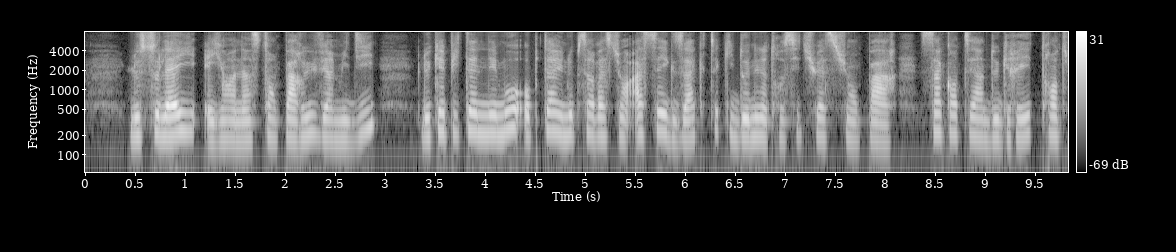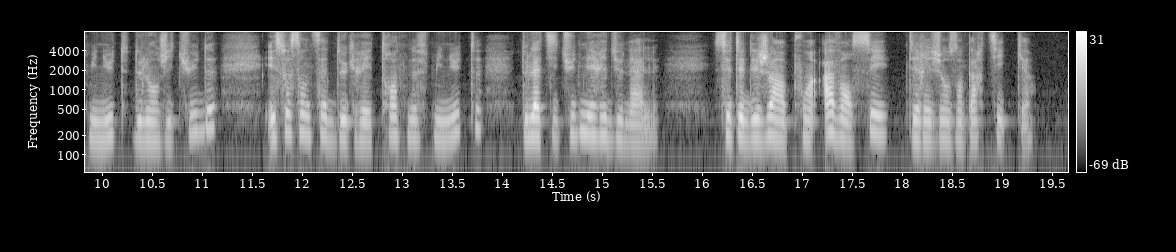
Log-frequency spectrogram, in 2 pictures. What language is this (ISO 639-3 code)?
fra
